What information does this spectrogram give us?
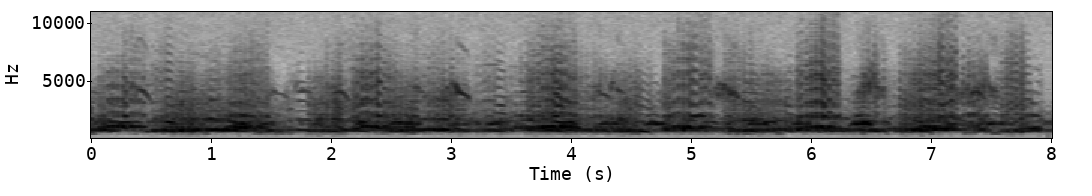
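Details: Sandhill cranes on migration at a New Mexico wildlife refuge, Bosque del Apache, in December; countless birds give overlapping trumpeting calls forming an unbroken, busy chorus.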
